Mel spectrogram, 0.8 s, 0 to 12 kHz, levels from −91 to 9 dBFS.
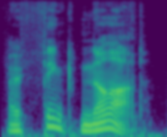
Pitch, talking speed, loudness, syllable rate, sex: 115 Hz, 215 wpm, -18 LUFS, 4.2 syllables/s, male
